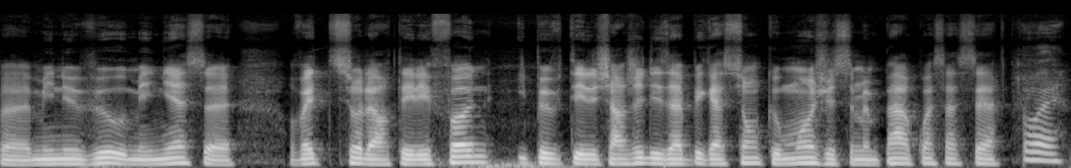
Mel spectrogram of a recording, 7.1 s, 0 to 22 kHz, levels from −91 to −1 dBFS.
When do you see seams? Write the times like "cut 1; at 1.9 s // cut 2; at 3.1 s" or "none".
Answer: none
